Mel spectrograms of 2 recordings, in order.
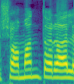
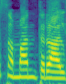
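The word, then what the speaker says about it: সমান্তরাল: तो एक बंगाली फिल्म है, उससे बंगाल में उसे मतलब बंगाली में शमांतराल ऐसे प्रोनाउंस करेंगे, आप उसे यूट्यूब पे देख सकते हैं, अगर उसे नॉर्मल कहे तो उसे समांतराल कहेंगे।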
